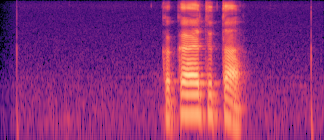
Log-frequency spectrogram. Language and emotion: Russian, angry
